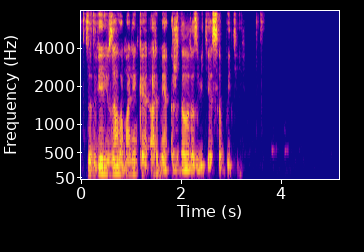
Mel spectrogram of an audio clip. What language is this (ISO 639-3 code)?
rus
